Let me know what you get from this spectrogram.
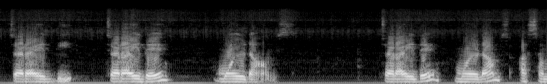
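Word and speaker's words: Charaideo Moidams: ठीक है, भारत की 43वीं यानी कि 43rd विश्व धरोहर स्थल थी चारादियो मोइडाम्स जो असम में है। इसका प्रोनाउंसिएशन क्या है, मैं एक मिनट, चराइदियो मोइडाम्स असम में है। ठीक है, चराइदे मोइडाम्स, चराइदे मोइडाम्स असम में है।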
